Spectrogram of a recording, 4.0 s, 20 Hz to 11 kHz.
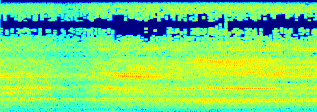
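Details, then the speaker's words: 2011 VW Polo MK5 1.2 TSI (CBZA), about 100,000 on the engine, idling right after timing chain and crank sprocket replacement: smooth even hum, steady low beat, no rattle or knock; normal. "okay right away fire no issues running very smooth"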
